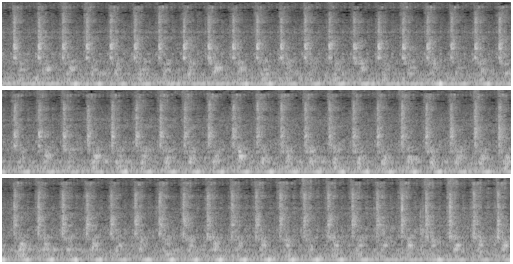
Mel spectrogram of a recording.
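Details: Porsche Macan engine idling with a hard, rapid metallic clatter and uneven, stumbling misfire, check engine light on; scored cylinders found, engine needs a full rebuild.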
